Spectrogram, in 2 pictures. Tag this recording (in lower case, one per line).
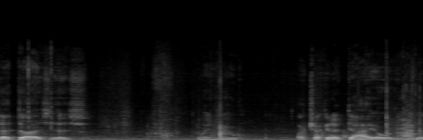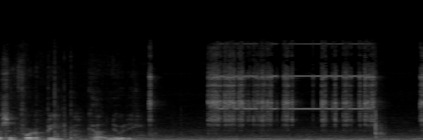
speech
